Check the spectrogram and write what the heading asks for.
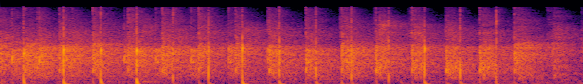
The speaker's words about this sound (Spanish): Un fuerte aplauso. Les saludamos. No, pero que se escuche fuerte el aplauso para todas las naciones.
